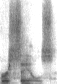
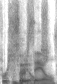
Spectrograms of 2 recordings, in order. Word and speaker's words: Versailles: in the town of verse sales looks like versailles but it's pronounced versus sales okay there you go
